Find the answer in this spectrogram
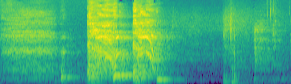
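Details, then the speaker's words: Coughing from an adult who says they cannot stop coughing; cough. "fais que tousser, donc je coupe à chaque fois, mais écoutez-moi, c'est tellement chiant, j'en peux plus."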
